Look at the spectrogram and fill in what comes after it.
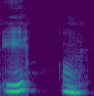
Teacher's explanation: अद संवृत स्वर तो उसमें मुख आधा बंद होता है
